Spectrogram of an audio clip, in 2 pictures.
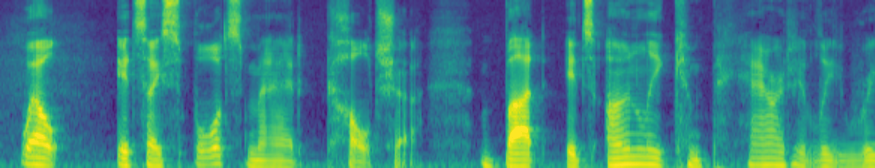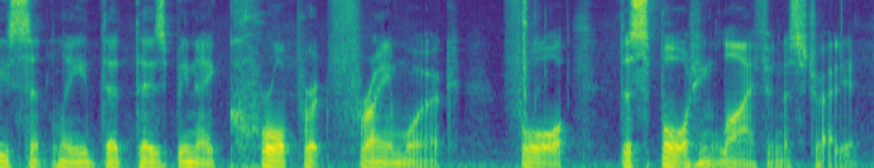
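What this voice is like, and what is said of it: Australian accent. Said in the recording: “You're Australian. I believe your accent tips you off.”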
